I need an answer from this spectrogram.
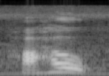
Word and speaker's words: Hohou: That means say it higher, Hohou.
